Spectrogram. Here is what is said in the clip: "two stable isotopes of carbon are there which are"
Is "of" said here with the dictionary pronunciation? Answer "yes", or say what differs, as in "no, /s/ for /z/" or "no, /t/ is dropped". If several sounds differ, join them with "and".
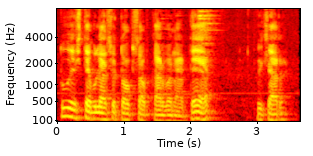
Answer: no, /p/ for /v/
